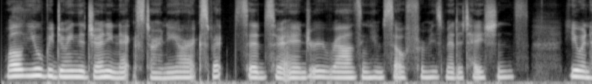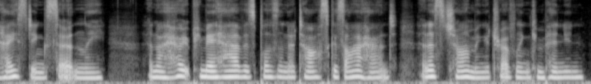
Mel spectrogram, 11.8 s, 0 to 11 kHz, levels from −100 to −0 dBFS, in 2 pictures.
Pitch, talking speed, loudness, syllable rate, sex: 190 Hz, 210 wpm, -19 LUFS, 5.5 syllables/s, female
